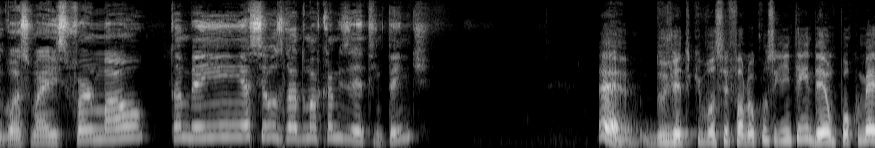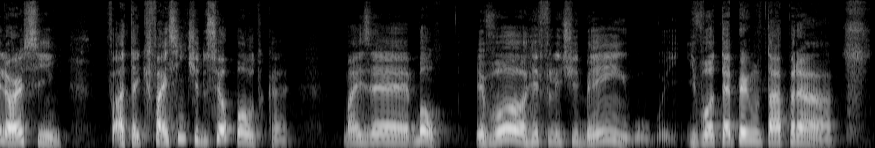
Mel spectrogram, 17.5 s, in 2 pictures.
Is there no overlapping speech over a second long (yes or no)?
yes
